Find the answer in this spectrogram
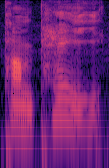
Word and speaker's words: Pompeii: They pronounce it Pompeii.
